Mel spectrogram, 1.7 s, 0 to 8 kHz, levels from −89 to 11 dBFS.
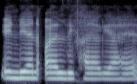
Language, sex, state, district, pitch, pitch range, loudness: Hindi, female, Uttar Pradesh, Etah, 205 Hz, 195-225 Hz, -15 LUFS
